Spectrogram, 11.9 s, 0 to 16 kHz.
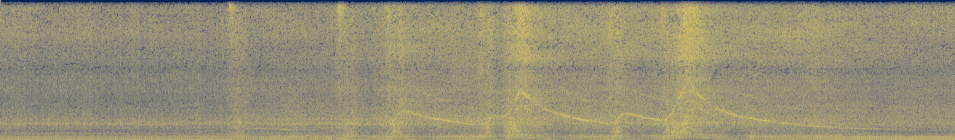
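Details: Junkyard 351W turbo V8 in a 1967 Mustang, first fire-up with headers, turbo and wastegate plumbed into exhaust exiting off the fender; lumpy idle between four sharp revs that climb and drop, runs rough and needs a tune.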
